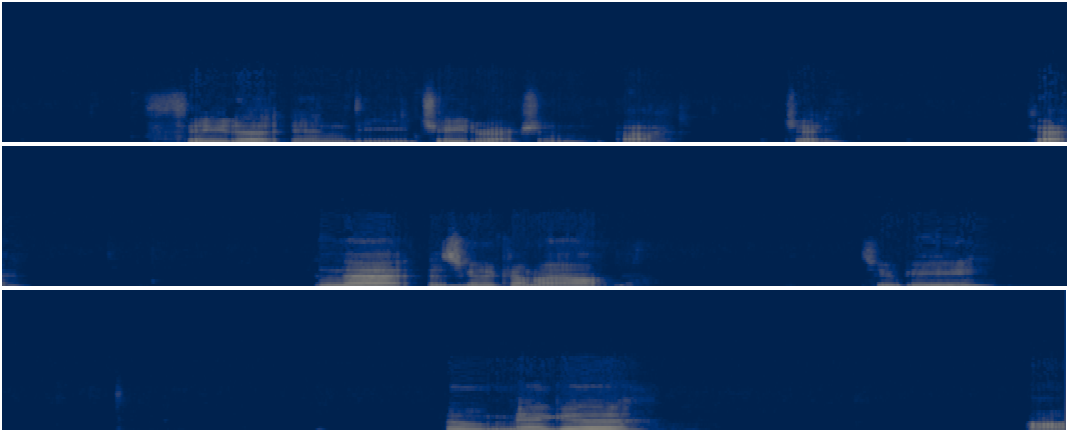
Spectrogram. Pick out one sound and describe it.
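A man explains calmly into a close microphone, in short phrases with pauses.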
